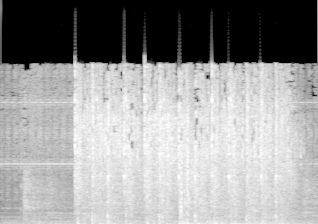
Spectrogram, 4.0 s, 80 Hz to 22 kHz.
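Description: Shotgun fire in the virtual reality video game Espire 1 rings out as loud, dense, overlapping blasts, a relentless barrage of gunfire that continues without pause.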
